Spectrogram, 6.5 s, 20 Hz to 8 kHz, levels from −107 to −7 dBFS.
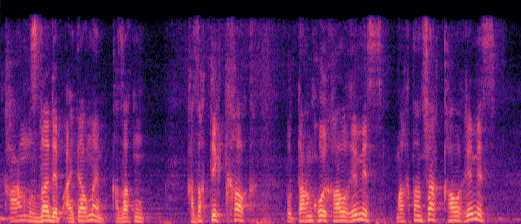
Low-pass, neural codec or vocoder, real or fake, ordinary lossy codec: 7.2 kHz; none; real; AAC, 48 kbps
